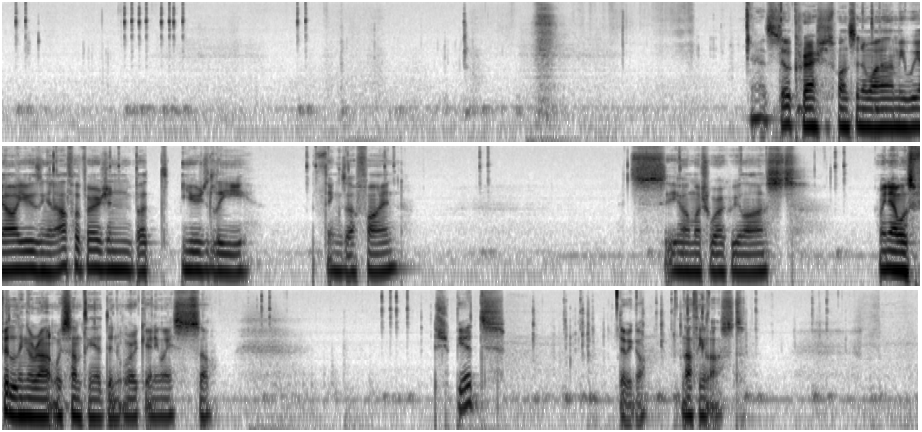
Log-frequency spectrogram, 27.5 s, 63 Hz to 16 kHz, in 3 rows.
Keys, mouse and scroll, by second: 0.2 click, 1.3 click, 1.7 click, 3.0 click, 8.7 click, 10.3 click, 12.3 click, 13.0 click, 14.0 click, 15.7-19.6 drag, 21.0-23.2 drag, 23.8-24.2 scroll down 2, 24.0-25.8 ctrl+middle drag, 26.0-26.6 ctrl+middle drag, 26.7-27.5 ctrl+middle drag.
